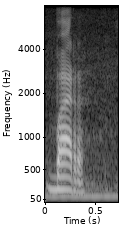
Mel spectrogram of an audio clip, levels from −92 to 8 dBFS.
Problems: constant background noise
